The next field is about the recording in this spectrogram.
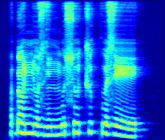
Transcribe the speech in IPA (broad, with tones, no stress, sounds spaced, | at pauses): ɗ ɔ˧ ɲ o˨ z ĩ˨ ŋ u˦ s u˦ t͡ʃ u˦ kʷ ɛ˧ z eː˨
